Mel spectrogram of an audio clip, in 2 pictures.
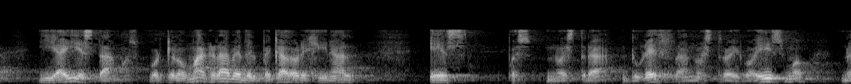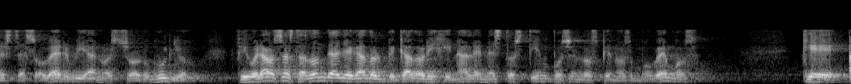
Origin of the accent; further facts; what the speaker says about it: Asturias, Spain; Yo cuando era pequeño estaba en Asturias, justo después de la guerra. Mi padre era guardia civil.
